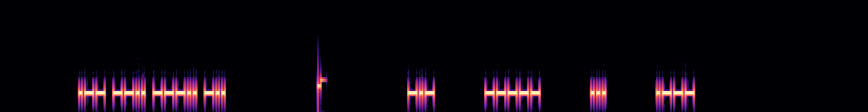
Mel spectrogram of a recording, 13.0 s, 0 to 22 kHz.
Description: Morse code, heard as a keyed tone, about 28 wpm, spaced as for 14 wpm, 700 Hz. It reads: WZ8D K0SJ
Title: USA Call Signs - 4 Characters - 6x Character Spacing - 28wpm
